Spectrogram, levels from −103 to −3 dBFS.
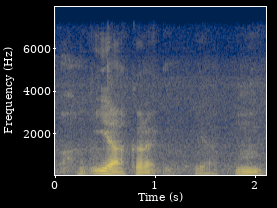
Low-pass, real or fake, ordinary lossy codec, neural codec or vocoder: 7.2 kHz; real; none; none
